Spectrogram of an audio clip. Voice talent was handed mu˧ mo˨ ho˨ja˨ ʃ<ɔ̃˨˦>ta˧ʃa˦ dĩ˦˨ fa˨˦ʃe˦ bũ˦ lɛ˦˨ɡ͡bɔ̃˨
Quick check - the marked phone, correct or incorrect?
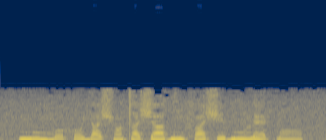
correct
